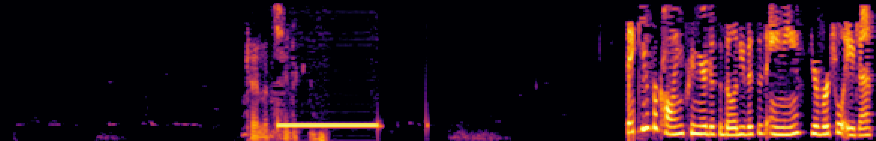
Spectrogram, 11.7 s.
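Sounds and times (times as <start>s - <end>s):
speech: 3.2s - 4.6s, 8.5s - 11.6s
telephone dialing tones: 3.7s - 5.1s.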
